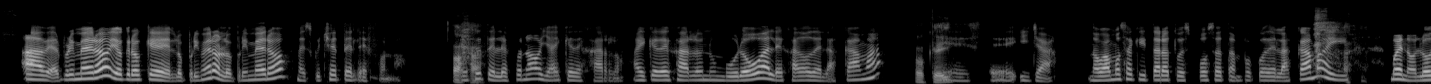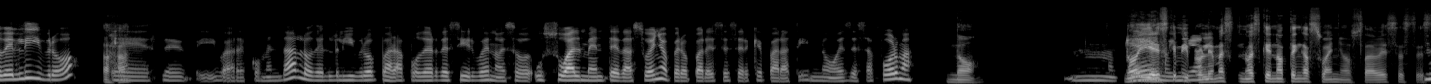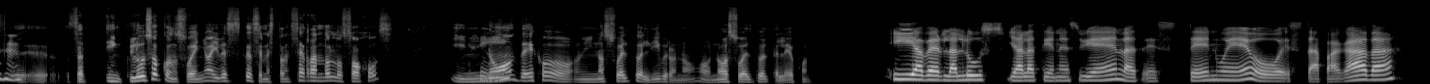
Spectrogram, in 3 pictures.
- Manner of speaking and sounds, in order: chuckle
- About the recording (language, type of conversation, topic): Spanish, advice, ¿Cómo puedo lograr el hábito de dormir a una hora fija?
